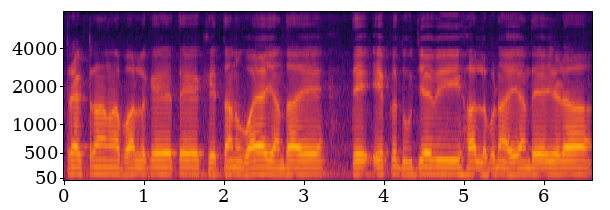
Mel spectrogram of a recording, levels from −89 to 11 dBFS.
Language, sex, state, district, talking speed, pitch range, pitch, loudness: Punjabi, male, Punjab, Kapurthala, 165 wpm, 120-125 Hz, 120 Hz, -15 LUFS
